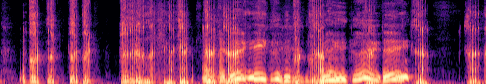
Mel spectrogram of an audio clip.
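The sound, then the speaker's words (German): Pigs grunt and snort in quick, choppy bursts, then break into longer, wavering squeals and grunts that rise and fall in pitch, loud and steady for several seconds before a few final snorts. “Nein, die Tassen sind vorgerollt und die Schweine sind dahergerollt, weil sie selber die Tassen haben wollten. Und jetzt sind die in deiner Wohnung.”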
